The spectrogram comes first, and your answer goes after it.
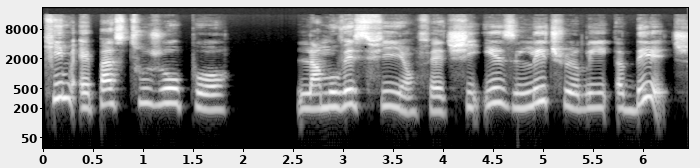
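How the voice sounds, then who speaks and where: The sound is dry and close, with no echo. A woman with a fairly high pitch speaks at a very slow pace, with ordinary pitch variation. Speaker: content creator and podcast host. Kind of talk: casual chat. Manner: soft-spoken.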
